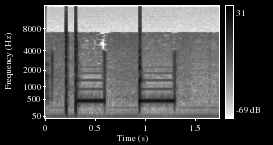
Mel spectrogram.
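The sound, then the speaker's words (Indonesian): Busy tone after a phone-in caller's line disconnects, two short, steady mid-pitched beeps, each opened and closed by sharp clicks, heard alone with no talk. “mohon maaf Pak, terputus sambungan teleponnya dan kami belum mendapatkan secara utuh pertanyaan yang disampaikan”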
